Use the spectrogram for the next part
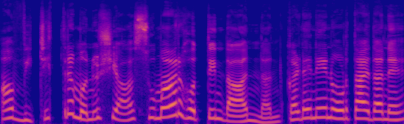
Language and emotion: Kannada, fearful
